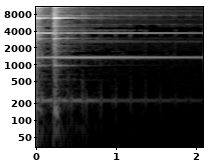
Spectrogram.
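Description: A bell-like ding sound effect, struck twice about a quarter second apart, then ringing with a clear pitched tone that slowly fades away.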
